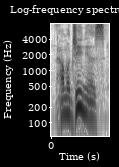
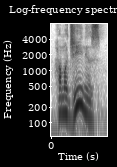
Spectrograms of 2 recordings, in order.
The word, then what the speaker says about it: homogeneous: A palavra termina em neos, homogeneous, é uma sílaba só, né? Aliás, perdão, ali é um ditongo, então termina em OS, você conta a sílaba OUS, conta o E, né? E conta o E de GE, que passa a ter o som I, homogeneous, bem forte, para você escutar a palavra proparoxítona, e também porque GE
